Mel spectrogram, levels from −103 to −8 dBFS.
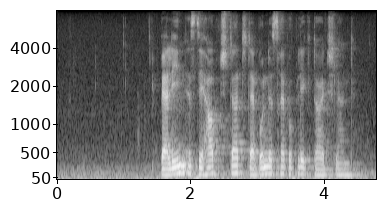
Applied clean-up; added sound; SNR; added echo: none; none; none; none.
